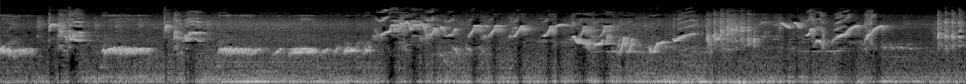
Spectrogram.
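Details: Competition song of a white-rumped shama for training its many voices: long steady whistles, then a quick cascade of bright upslurred notes, followed by scratchy trills and further whistled phrases.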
